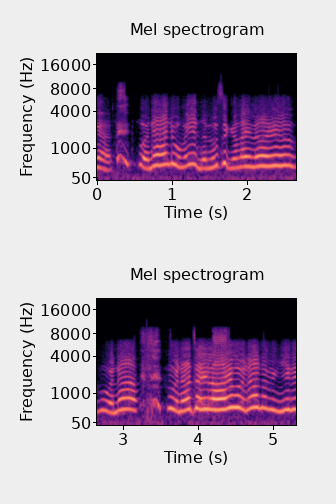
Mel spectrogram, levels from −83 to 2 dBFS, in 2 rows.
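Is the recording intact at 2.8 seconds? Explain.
No, at 2.8 s you're hearing what's likely Bluetooth SBC compression, and it runs through the whole clip. It's starved of bits, which fits a low rate around 80 kbps, so the treble flickers and gritty quantisation noise rides on the speech, with nothing above 18.5 kHz.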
